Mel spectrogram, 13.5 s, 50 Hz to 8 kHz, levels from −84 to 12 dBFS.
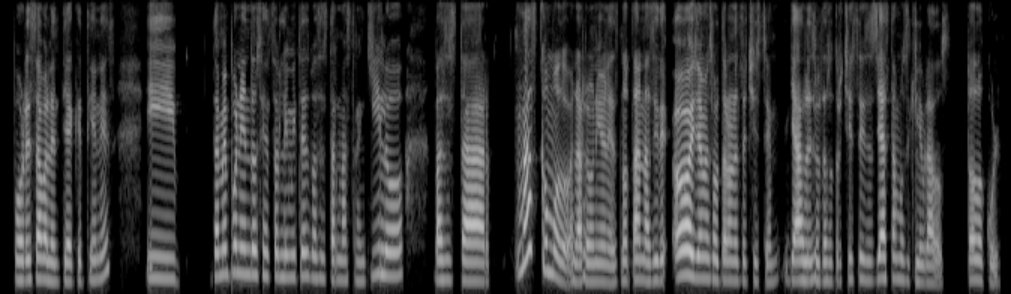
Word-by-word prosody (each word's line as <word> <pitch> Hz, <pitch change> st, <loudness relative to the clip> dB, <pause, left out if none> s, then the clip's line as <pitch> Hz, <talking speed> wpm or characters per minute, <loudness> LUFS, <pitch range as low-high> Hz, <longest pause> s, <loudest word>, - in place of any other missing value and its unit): por 200 Hz, -1 st, 0 dB
esa 205 Hz, +1 st, +2 dB
valentía 185 Hz, -2 st, -1 dB
que -, -, -8 dB
tienes, 210 Hz, -, -8 dB, 0.4 s
y 215 Hz, -1 st, -1 dB, 0.5 s
también 250 Hz, +2 st, +2 dB
poniendo 260 Hz, -2 st, +1 dB
ciertos 235 Hz, -1 st, -5 dB
límites, 225 Hz, +1 st, -4 dB
vas 220 Hz, -1 st, -6 dB
a -, -, -9 dB
estar 200 Hz, -1 st, -5 dB
más 195 Hz, 0 st, -6 dB
tranquilo, 240 Hz, +5 st, -2 dB, 0.4 s
vas 200 Hz, 0 st, +1 dB
a -, -, -8 dB
estar 190 Hz, -2 st, +4 dB, 0.3 s
más -, -, +6 dB
cómodo 250 Hz, -, 0 dB
en -, -, -6 dB
las 180 Hz, 0 st, +3 dB
reuniones, 180 Hz, -2 st, -3 dB
no 195 Hz, 0 st, -3 dB
tan 200 Hz, 0 st, +2 dB
así 190 Hz, +1 st, -1 dB
de, 200 Hz, -, -3 dB
"¡ay!, 245 Hz, +2 st, +9 dB
ya 215 Hz, -1 st, +3 dB
me 215 Hz, -, -1 dB
soltaron 195 Hz, -1 st, -1 dB
este 190 Hz, 0 st, -7 dB
chiste", 185 Hz, +1 st, -9 dB
ya 195 Hz, -1 st, +4 dB
les 190 Hz, 0 st, -1 dB
sueltas 190 Hz, -1 st, -5 dB
otro 180 Hz, -, -12 dB
chiste 210 Hz, +2 st, -8 dB
y -, -, -5 dB
dices: 195 Hz, -1 st, -9 dB
"Ya 215 Hz, 0 st, +6 dB
estamos 210 Hz, -2 st, -4 dB
equilibrados, 175 Hz, -2 st, -5 dB, 0.2 s
todo 200 Hz, -1 st, -1 dB
cool". -, -, -11 dB
200 Hz, 200 wpm, -21 LUFS, 190-225 Hz, 0.5 s, ay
